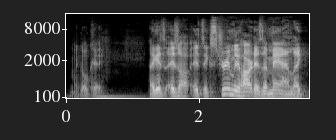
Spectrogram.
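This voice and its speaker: A man's voice: medium pitch, expressive, a little fast, sharp tone. A man hosting a casual debate show in his office, talking bluntly, swearing and repeating words as he starts sentences. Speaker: podcast host.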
